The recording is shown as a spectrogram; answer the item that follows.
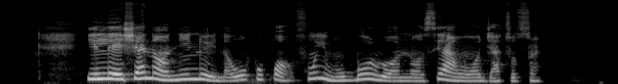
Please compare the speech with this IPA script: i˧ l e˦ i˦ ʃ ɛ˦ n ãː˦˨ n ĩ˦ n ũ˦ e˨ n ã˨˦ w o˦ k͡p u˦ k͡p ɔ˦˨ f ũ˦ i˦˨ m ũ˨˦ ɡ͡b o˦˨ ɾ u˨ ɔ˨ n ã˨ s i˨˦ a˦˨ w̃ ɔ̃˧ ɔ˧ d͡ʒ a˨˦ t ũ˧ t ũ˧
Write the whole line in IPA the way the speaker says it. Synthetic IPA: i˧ l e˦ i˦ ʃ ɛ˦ n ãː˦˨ n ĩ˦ n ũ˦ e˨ n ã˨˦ w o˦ k͡p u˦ k͡p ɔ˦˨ f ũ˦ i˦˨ m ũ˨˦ ɡ͡b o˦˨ ɾ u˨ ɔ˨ n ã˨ s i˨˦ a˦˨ w̃ ɔ̃˧ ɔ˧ d͡ʒ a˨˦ t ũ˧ t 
